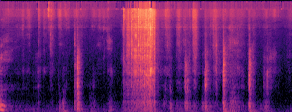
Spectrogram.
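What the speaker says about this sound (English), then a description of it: "Now that I just decided that I better shuffle some more." Tarot cards being shuffled up close in several bursts of riffling and sliding, with one longer, louder rush midway and quieter handling before and after.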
